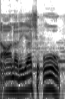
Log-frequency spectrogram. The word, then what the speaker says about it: honour: और अगर कोई शब्द एच से प्रारंभ हो लेकिन वहाँ एच का उच्चारण ना हो, एच साइलेंट रहे, तो वहाँ पर हम आयन का प्रयोग करते हैं। ऐसे ही आप समझ सकते हैं। ऐसे और एग्जाम्पल इसका लीजिए, एन आवर, एन ऑनर, HONOUR, ऑनर mean सम्मान,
